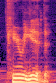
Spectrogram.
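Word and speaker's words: periodt: to the point period I just say period I don't say the T at the end but what the t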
